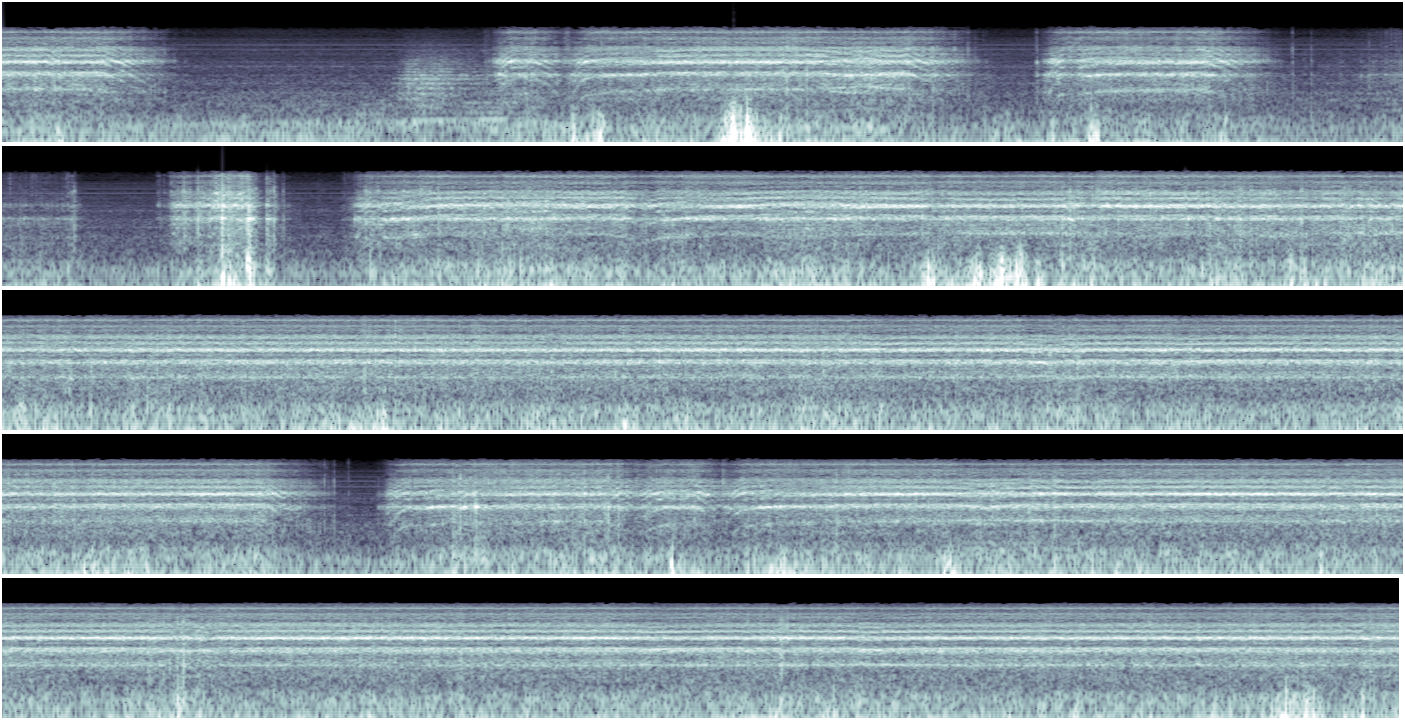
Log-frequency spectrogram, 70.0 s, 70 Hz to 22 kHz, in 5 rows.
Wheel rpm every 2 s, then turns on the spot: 90, 0, 40, 150, 90, 100, 30, 20, 40, 150, 150, 160, 160, 160, 160, 160, 160, 160, 160, 160, 160, 160, 80, 150, 110, 160, 160, 160, 160, 160, 160, 160, 160, 160, 160.
none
